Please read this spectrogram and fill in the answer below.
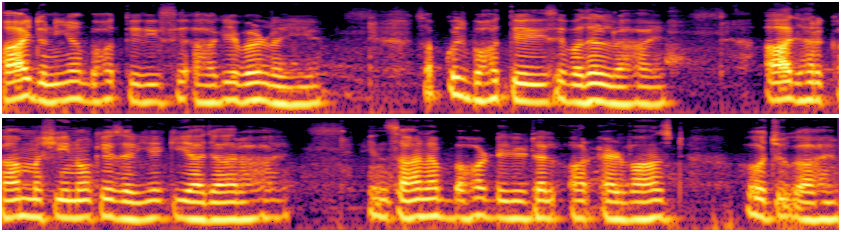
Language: Urdu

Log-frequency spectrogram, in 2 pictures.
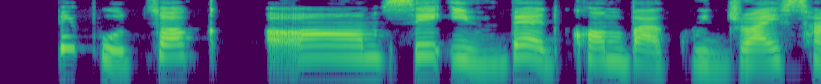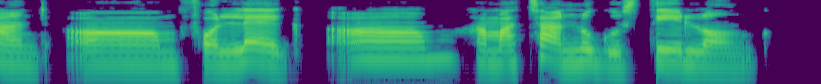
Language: Nigerian Pidgin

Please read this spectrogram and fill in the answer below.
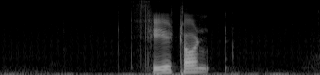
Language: Norwegian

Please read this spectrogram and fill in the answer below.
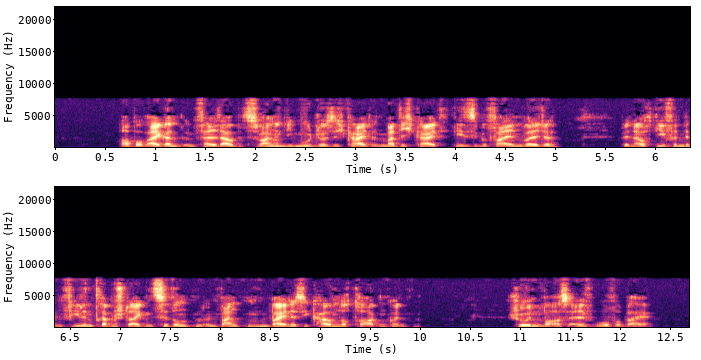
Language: German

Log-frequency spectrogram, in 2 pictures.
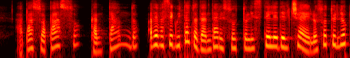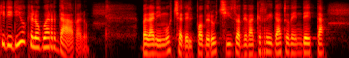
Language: Italian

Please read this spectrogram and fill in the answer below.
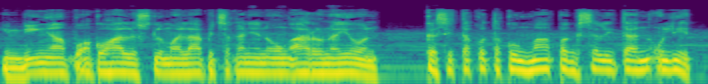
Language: Filipino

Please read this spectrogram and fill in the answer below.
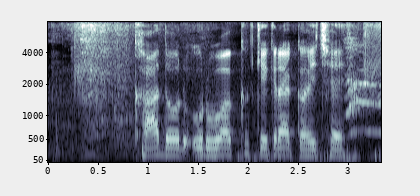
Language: Maithili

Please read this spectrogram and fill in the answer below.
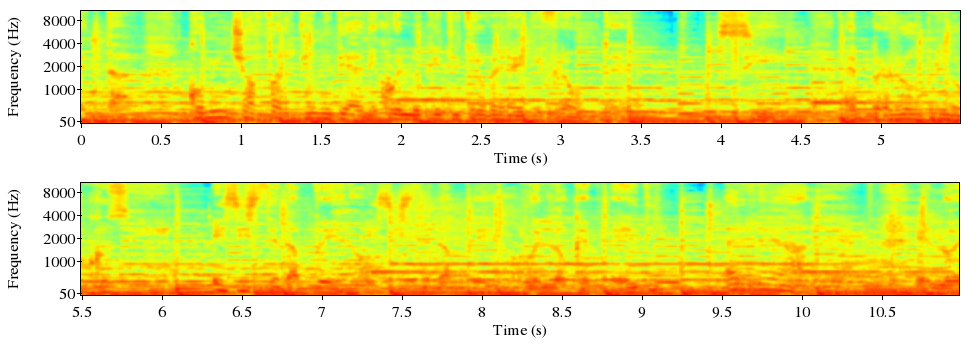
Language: Spanish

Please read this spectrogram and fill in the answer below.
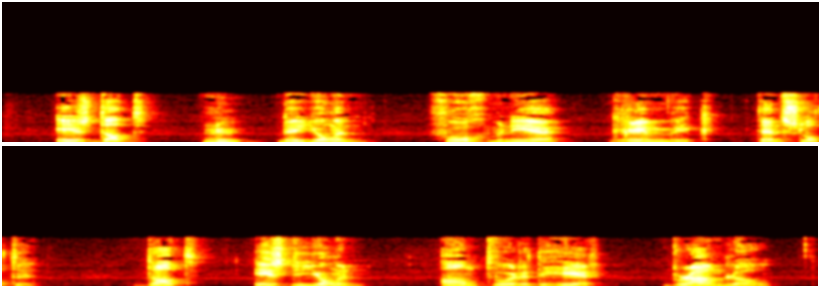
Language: Dutch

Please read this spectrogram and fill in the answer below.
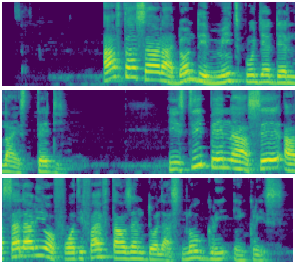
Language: Nigerian Pidgin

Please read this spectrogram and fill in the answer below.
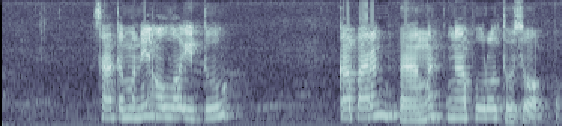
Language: Javanese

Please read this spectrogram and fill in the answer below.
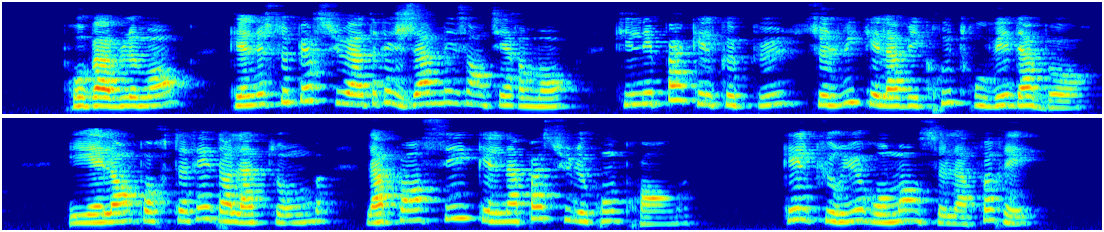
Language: French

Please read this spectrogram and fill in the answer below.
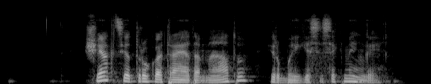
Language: Lithuanian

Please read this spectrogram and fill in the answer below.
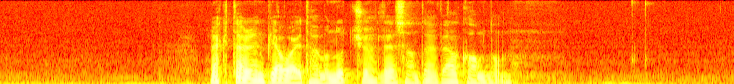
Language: Faroese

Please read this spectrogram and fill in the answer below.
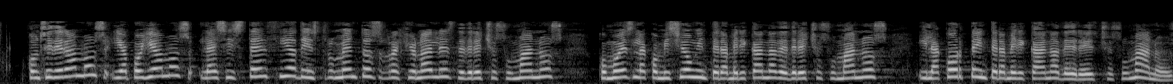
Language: Spanish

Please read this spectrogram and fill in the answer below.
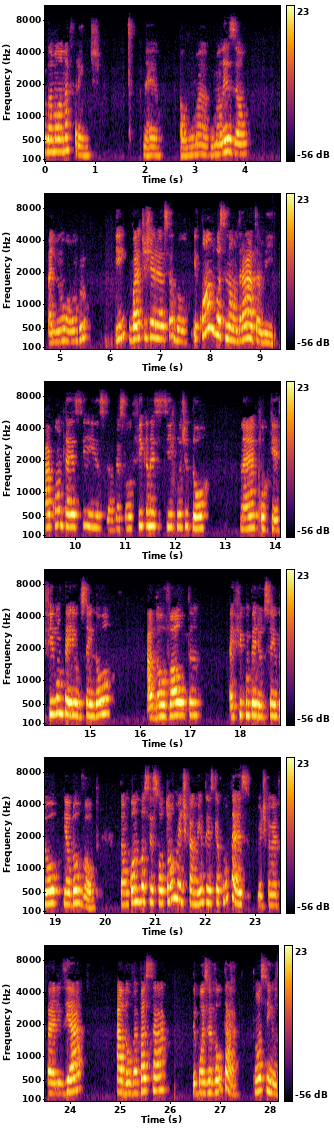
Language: Portuguese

